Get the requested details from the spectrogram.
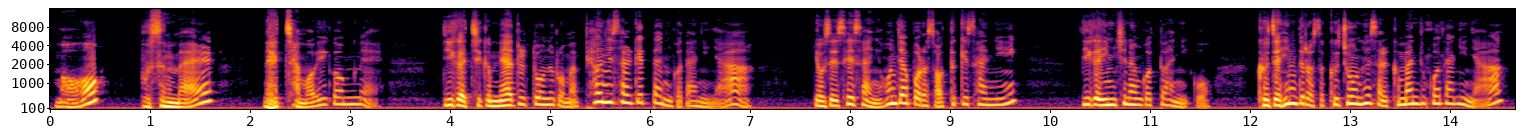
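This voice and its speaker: A woman's voice: mid-range voice, expressive, normal speed. A woman voicing a stern scolding older mother-in-law. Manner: scolding, sharp rebukes. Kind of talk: radio drama acting.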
